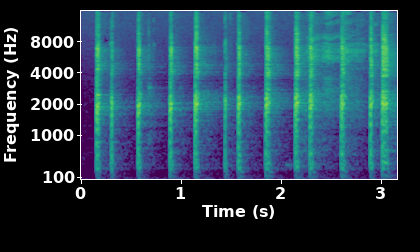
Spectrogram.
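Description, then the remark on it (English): A mallard hen's feeding chuckle: a quick, steady run of about a dozen short, raspy clucks, some paired, repeated with no talking over them. “Now, that's the mallard.”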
